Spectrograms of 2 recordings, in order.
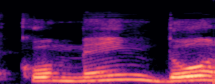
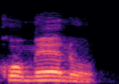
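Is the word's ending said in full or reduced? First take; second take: full; reduced. First: The word ending is pronounced in full. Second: The word ending is shortened and reduced. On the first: The speaker calls it right. "É comendo" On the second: The speaker calls it wrong. "não comendo"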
